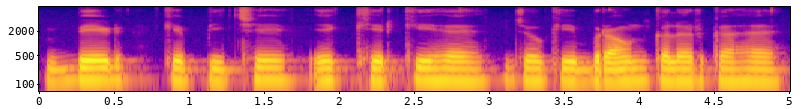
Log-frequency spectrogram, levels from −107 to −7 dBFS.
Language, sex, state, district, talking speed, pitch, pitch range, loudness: Hindi, male, Jharkhand, Garhwa, 145 wpm, 125 Hz, 120-125 Hz, -17 LUFS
